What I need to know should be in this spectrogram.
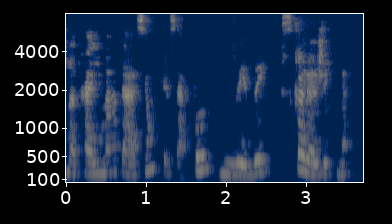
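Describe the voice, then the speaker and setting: A woman with a Quebec accent speaks in a somewhat breathy voice. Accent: Québécois French. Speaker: wellness coach. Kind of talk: online workshop presentation. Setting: video call with screen share. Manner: hesitant, many fillers.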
